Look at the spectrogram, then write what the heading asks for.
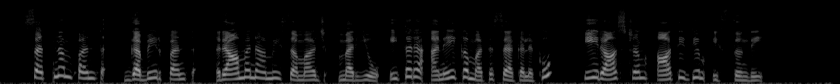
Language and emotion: Telugu, neutral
